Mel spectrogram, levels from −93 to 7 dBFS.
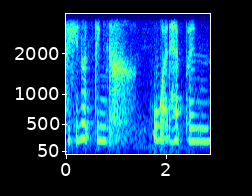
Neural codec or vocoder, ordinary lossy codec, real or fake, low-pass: none; none; real; 3.6 kHz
